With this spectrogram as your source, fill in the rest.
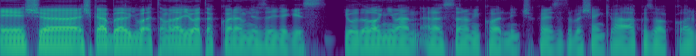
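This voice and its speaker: A man at a very fast pace, bright and sharp in tone, flat and monotone, with a dry, close sound and no echo. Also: very clean recording, silent background. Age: 20s. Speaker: webshop entrepreneur. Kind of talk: casual business interview. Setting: studio. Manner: hesitant, many fillers.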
